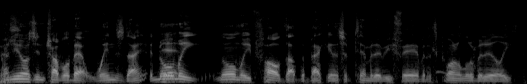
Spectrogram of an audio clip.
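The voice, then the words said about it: Hoarse, nearly lost voice. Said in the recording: “when did the voice go ... my voice is gone ... I know it's hard to listen to”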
